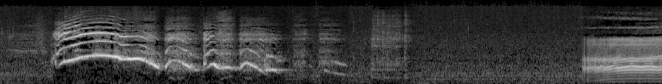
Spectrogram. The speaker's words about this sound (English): child screamed.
